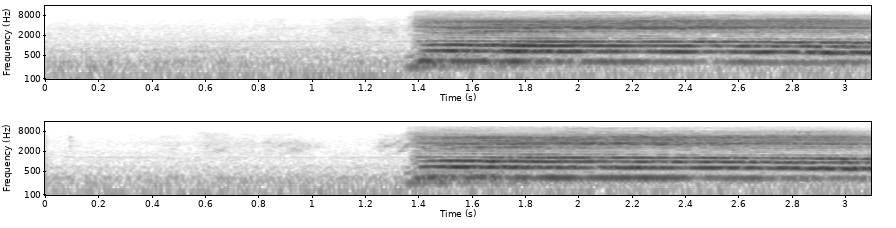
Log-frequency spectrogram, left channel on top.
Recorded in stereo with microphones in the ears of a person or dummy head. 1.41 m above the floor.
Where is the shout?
50° right (ahead or behind), 1.5 m; by 3.0 s 70° right (ahead or behind), 2.5 m.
